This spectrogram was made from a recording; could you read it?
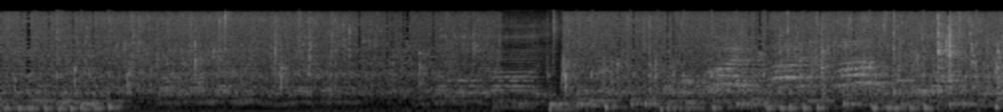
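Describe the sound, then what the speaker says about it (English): Cocoyam slices deep fry in oil and are stirred with a spatula. A soft, constant bubbling sizzle runs under voices and other background tones, with a brief crackling burst midway. "And then you deep fry it"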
